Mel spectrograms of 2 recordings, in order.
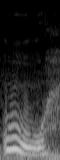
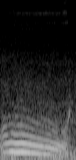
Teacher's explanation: that's a very rounded vowel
